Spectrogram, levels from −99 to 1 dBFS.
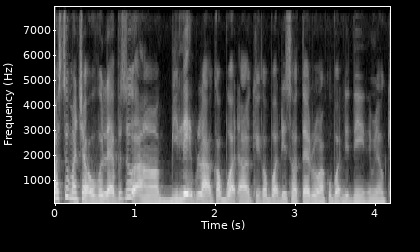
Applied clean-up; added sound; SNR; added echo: none; none; none; none.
